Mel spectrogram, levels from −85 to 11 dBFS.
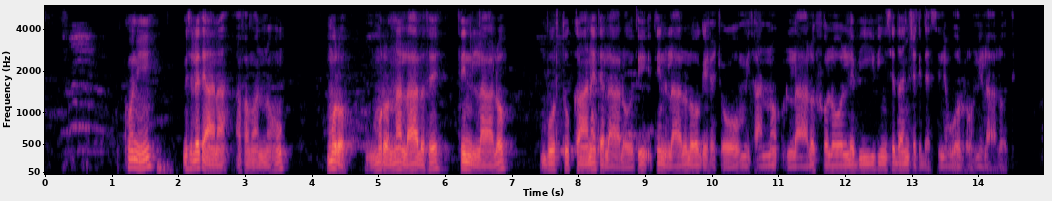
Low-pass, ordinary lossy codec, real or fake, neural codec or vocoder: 5.4 kHz; AAC, 32 kbps; real; none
